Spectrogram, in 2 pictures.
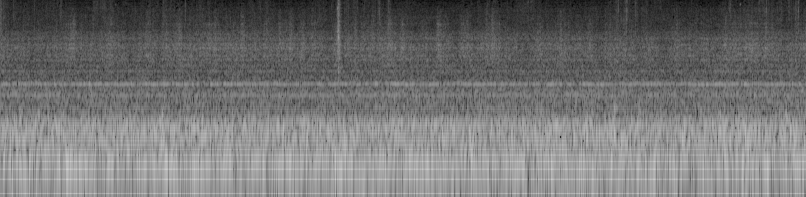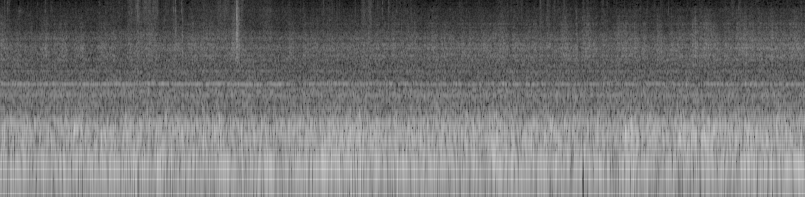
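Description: Steady running noise of a passenger train at speed, heard from the driver's cab: a low rumble of wheels on rail with a faint steady whine held above it.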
